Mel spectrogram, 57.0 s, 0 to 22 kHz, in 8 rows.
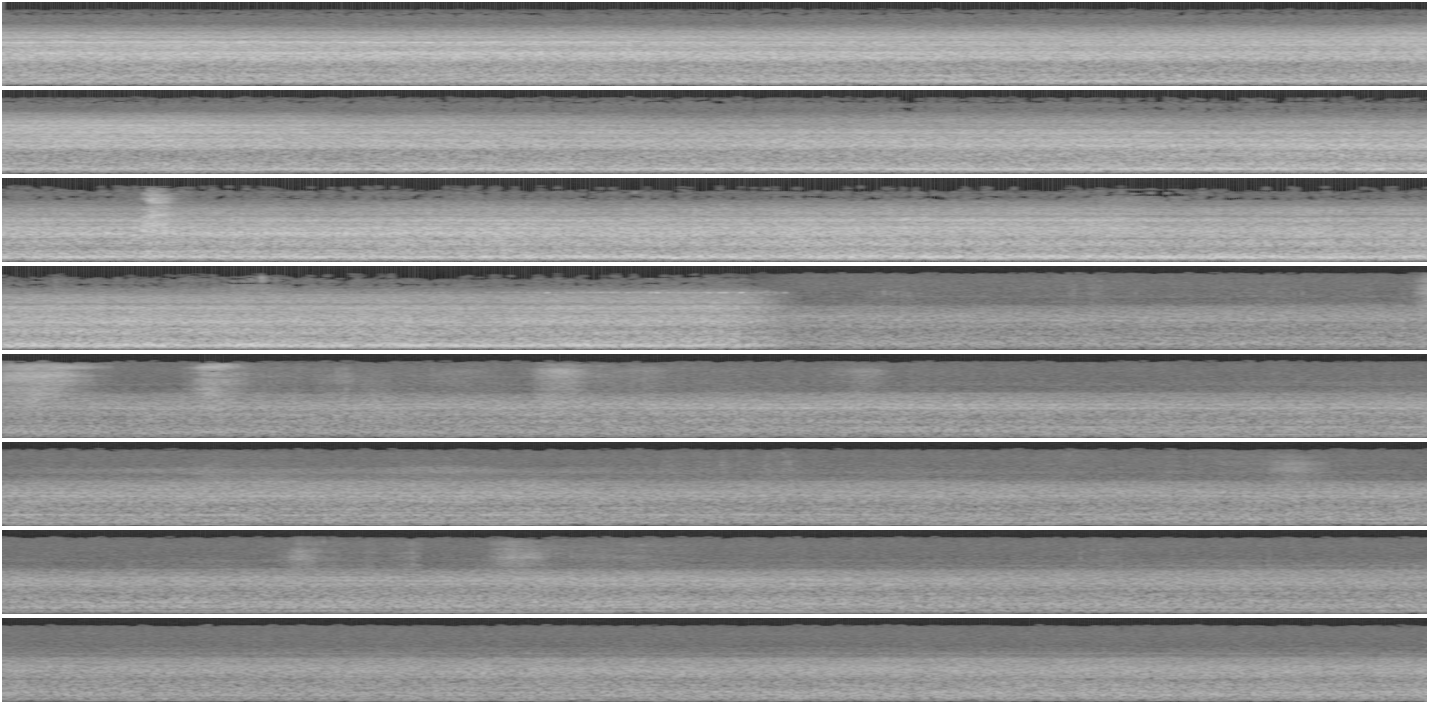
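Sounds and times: jet engines taxiing: 0.0s - 57.0s.

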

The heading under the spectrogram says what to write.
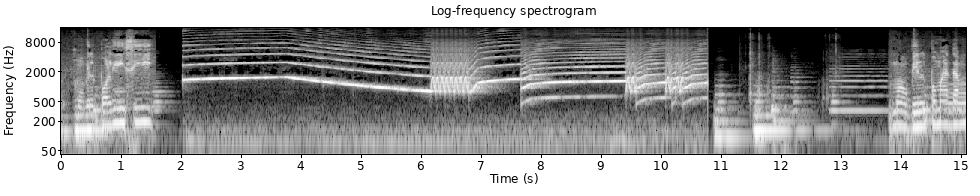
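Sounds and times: police siren wailing: 2.0s - 10.8s
siren chirps: 2.0s - 10.8s.

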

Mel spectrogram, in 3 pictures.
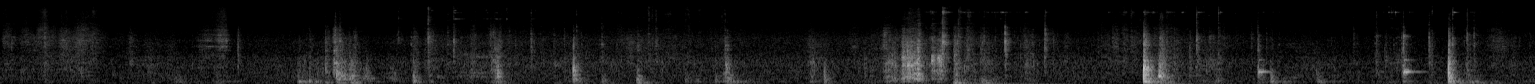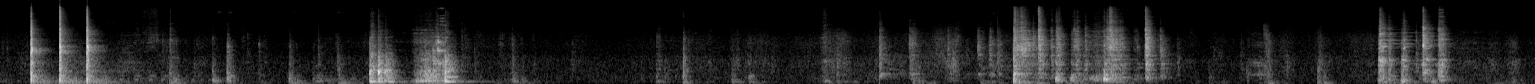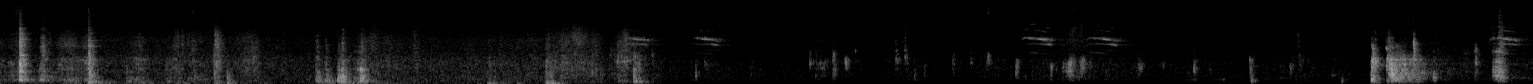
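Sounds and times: handling knocks: 11.4s - 15.0s
wooden frames knocking on wall: 15.6s - 16.6s
metal lantern clattering on shelf: 25.1s - 27.1s, 29.2s - 29.9s.

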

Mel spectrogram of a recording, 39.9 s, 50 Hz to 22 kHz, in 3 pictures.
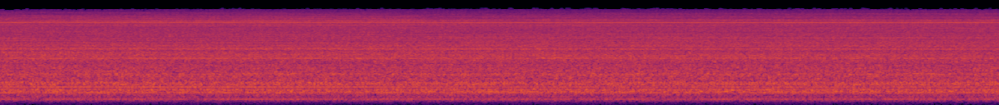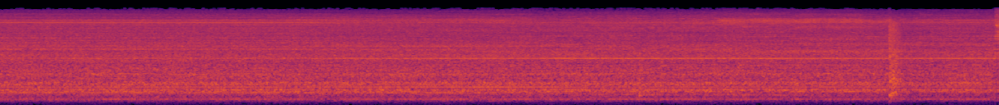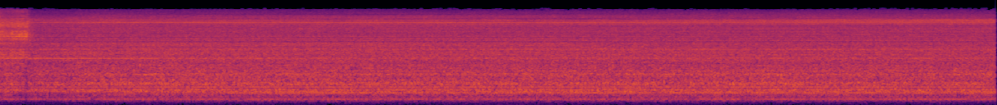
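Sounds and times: sharp click: 26.6s - 27.1s
brief high hiss: 26.6s - 27.2s.

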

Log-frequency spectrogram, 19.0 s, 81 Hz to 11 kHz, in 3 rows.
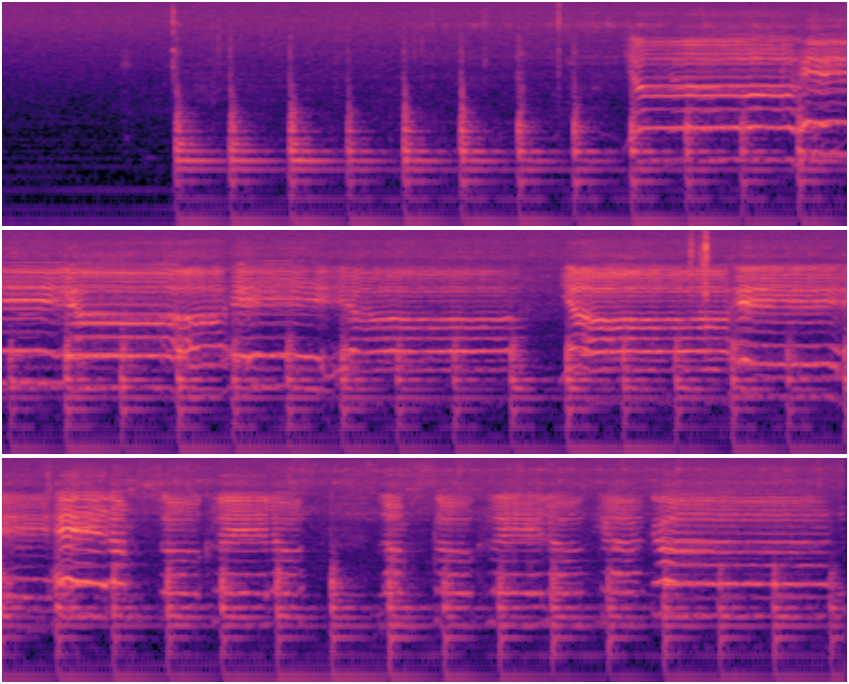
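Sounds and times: frame drum struck with beater: 1.3s - 19.0s
women singing in unison: 4.7s - 19.0s.

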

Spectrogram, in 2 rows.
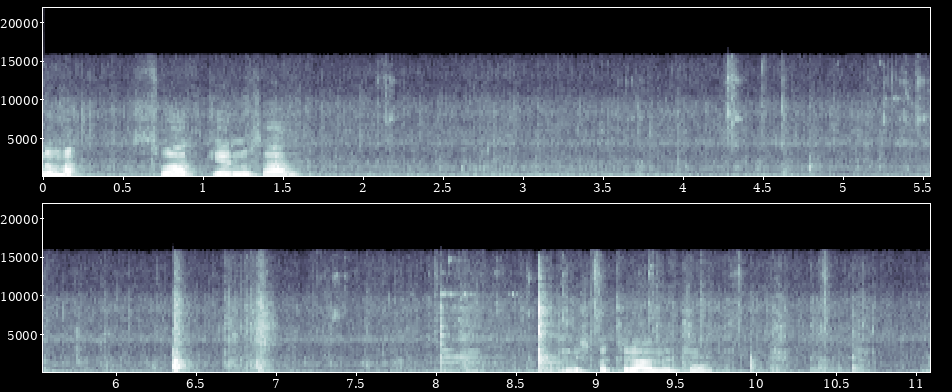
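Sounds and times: sauce bubbling in a pan: 0.0s - 11.0s.

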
